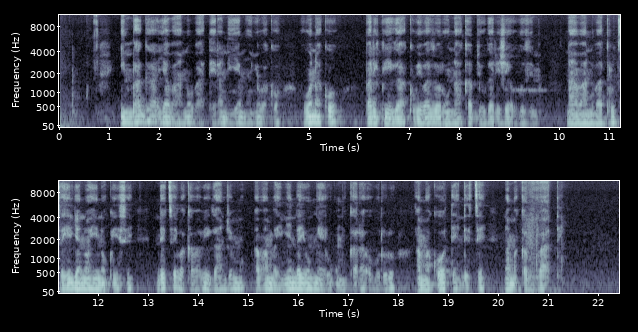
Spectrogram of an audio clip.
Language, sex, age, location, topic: Kinyarwanda, male, 25-35, Huye, health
